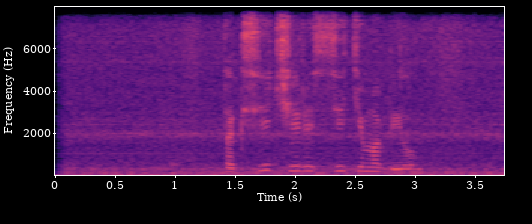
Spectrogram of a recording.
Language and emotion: Russian, neutral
